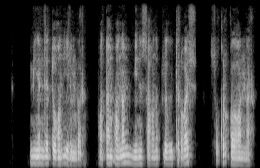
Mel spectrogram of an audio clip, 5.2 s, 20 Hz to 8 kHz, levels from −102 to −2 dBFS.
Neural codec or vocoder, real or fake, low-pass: codec, 16 kHz, 4 kbps, FreqCodec, larger model; fake; 7.2 kHz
